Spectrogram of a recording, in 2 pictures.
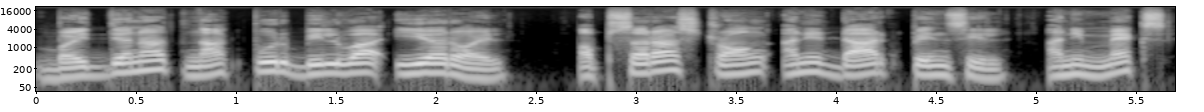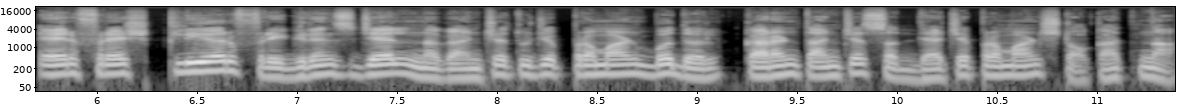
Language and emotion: Goan Konkani, neutral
